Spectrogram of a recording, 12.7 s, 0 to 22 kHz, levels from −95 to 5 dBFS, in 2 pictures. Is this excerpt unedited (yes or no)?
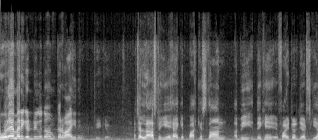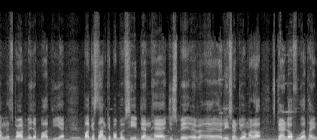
yes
